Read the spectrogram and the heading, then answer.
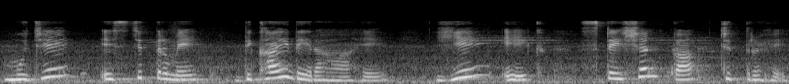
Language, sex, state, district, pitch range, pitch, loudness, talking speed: Hindi, female, Madhya Pradesh, Dhar, 200-280 Hz, 230 Hz, -16 LUFS, 105 wpm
